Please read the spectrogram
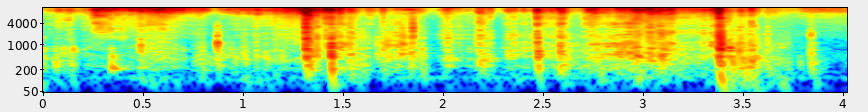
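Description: Hands handling a clear plastic toy package, its plastic case clicking, crackling and scraping, with one loud click about three and a half seconds in.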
